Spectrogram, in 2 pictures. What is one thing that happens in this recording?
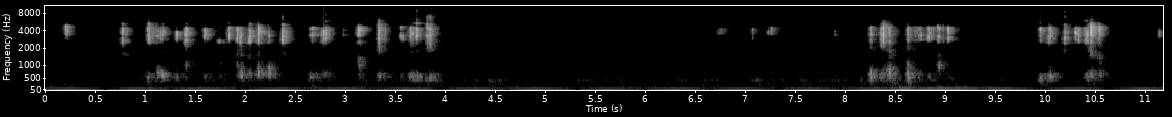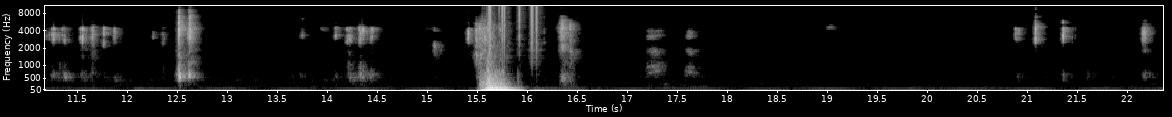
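Keys clatter on a computer keyboard in short bursts of typing.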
